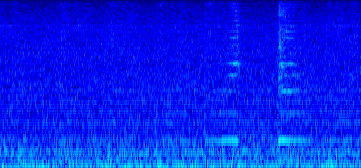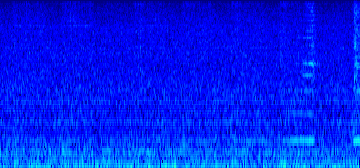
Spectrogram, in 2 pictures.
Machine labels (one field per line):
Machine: slide rail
